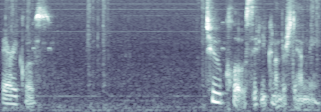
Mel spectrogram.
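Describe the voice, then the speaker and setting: A woman's voice: on the low side, slow pace, vocal fry, darkish tone, heavily acted. A woman acting as a defiant, bitter ex-girlfriend under police questioning, blunt and sardonic in a naturalistic film style. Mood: insinuating. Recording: faint background noise.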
